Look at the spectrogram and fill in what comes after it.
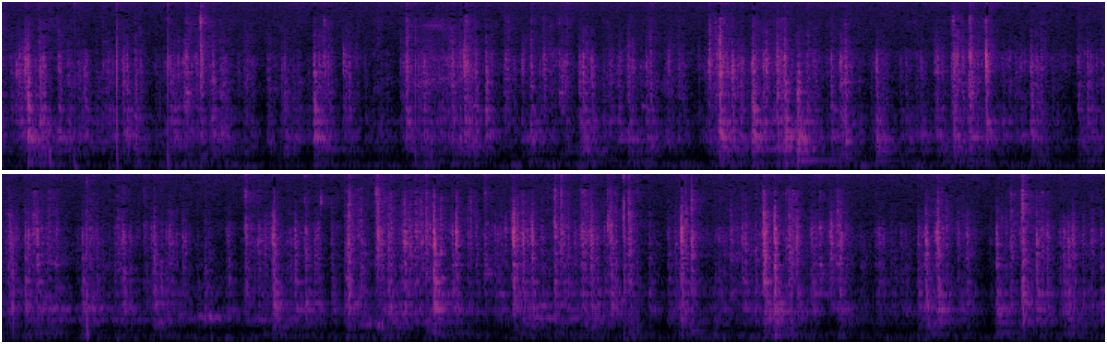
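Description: Rain during a thunderstorm, with many raindrops tapping irregularly on window glass close by.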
